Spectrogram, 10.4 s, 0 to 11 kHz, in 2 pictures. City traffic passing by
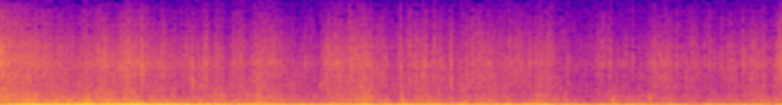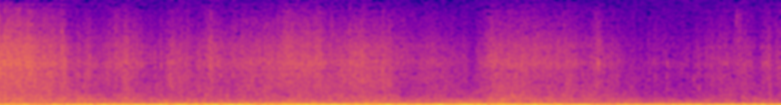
0.0 4.9

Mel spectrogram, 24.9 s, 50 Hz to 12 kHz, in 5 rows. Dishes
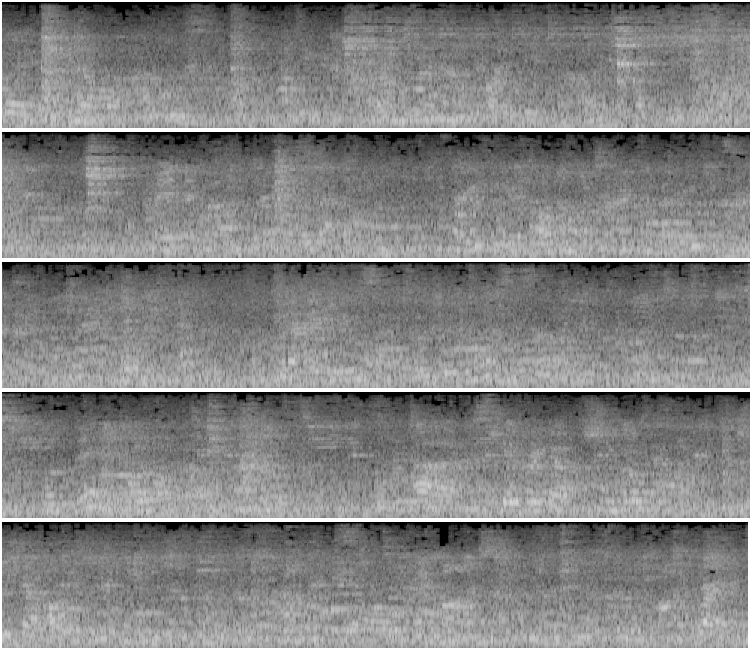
1.2 3.2, 3.9 6.0

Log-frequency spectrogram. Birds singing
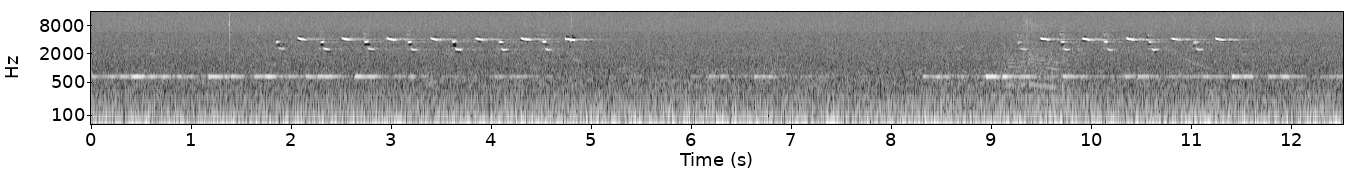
1.8 5.0, 9.2 11.6

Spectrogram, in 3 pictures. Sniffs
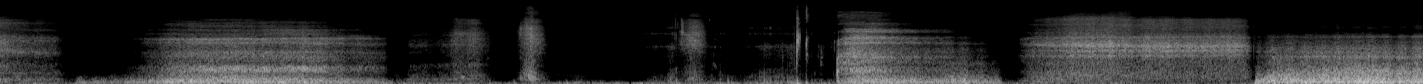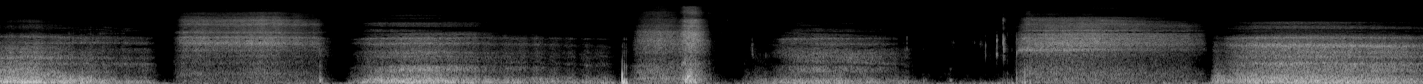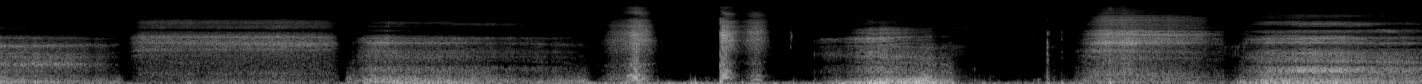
20.6 21.4, 34.5 36.2

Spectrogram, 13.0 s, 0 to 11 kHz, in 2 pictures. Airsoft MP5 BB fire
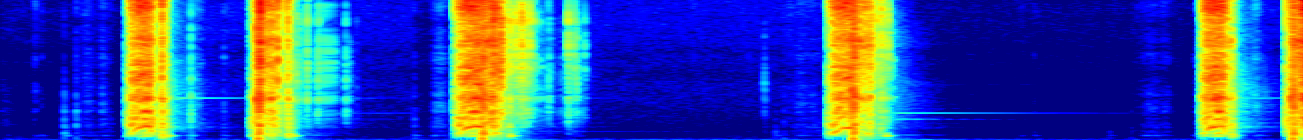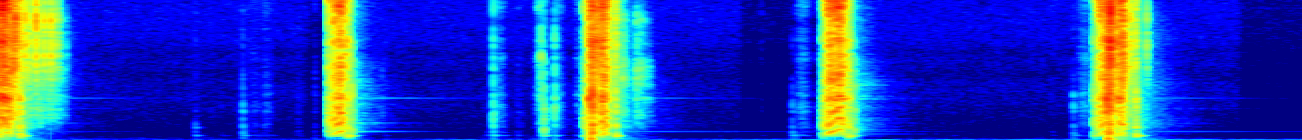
1.3 1.5, 2.3 2.7, 4.2 4.4, 6.4 6.8, 9.4 9.7, 12.0 12.3

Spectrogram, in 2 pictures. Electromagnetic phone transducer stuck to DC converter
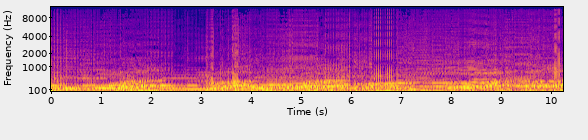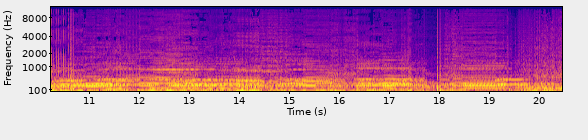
2.3 8.1, 8.8 12.1, 15.1 18.5

